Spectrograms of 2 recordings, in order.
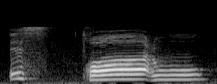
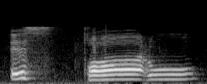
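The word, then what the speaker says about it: اسطاعوا: enough would tend to mispronounce the letter Sin, and instead they would pronounce it as Saad, because it suits more the Ta.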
